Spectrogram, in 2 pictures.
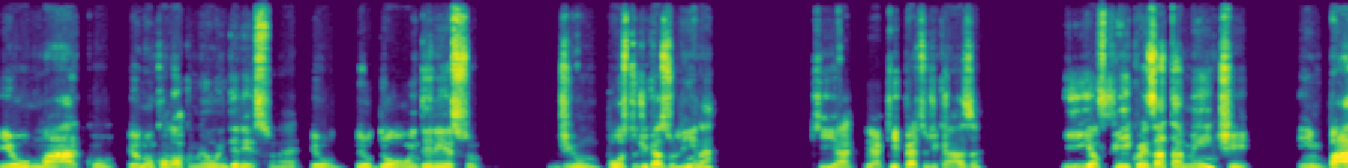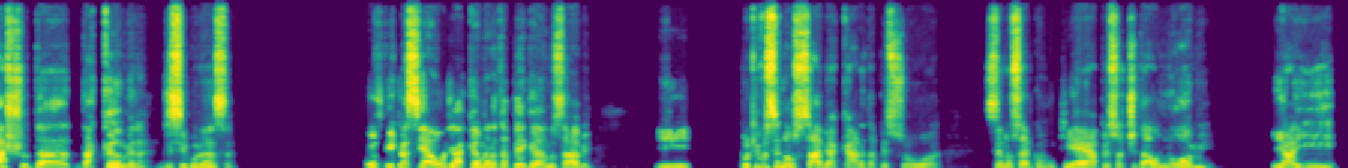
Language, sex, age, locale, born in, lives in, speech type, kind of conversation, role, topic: Portuguese, male, 40-44, pt-BR, Brazil, United States, conversation, podcast, host, Como construir confiança online com pessoas que você não conhece?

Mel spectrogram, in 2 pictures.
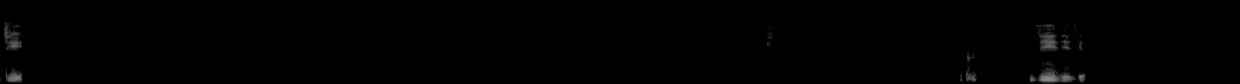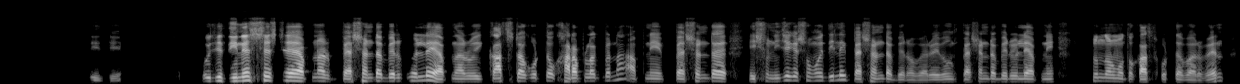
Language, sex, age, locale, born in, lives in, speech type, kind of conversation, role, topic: Bengali, male, 20-24, bn-BD, Bangladesh, Bangladesh, conversation, unstructured, none, আপনি নিজের জন্য সময় বের করতে কীভাবে চেষ্টা করেন?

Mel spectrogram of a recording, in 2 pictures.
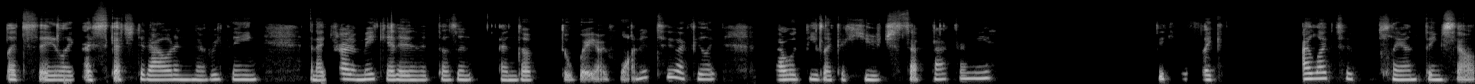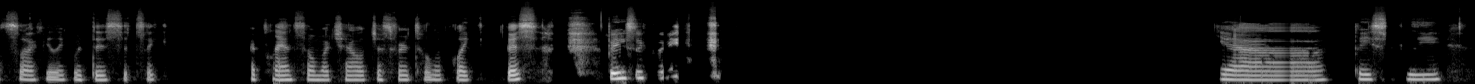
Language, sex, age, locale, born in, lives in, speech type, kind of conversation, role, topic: English, female, 20-24, en-US, Philippines, United States, conversation, advice, user, How can I start a new hobby without getting discouraged?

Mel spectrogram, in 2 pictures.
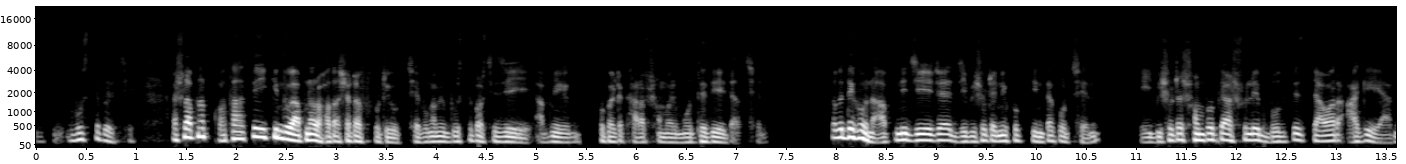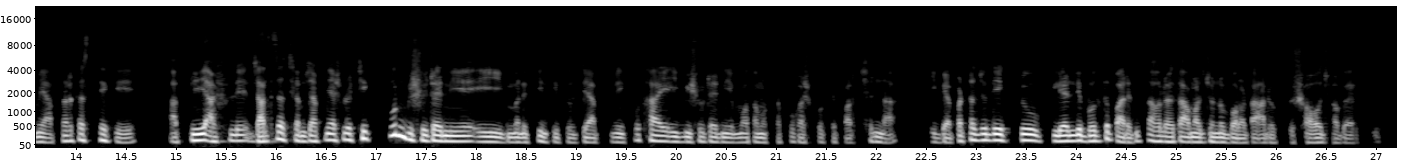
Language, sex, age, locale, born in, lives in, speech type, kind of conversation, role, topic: Bengali, male, 35-39, bn-BD, Bangladesh, Bangladesh, conversation, advice, advisor, আপনি চাকরিতে নিজের মতামত প্রকাশ করতে কেন ভয় পান?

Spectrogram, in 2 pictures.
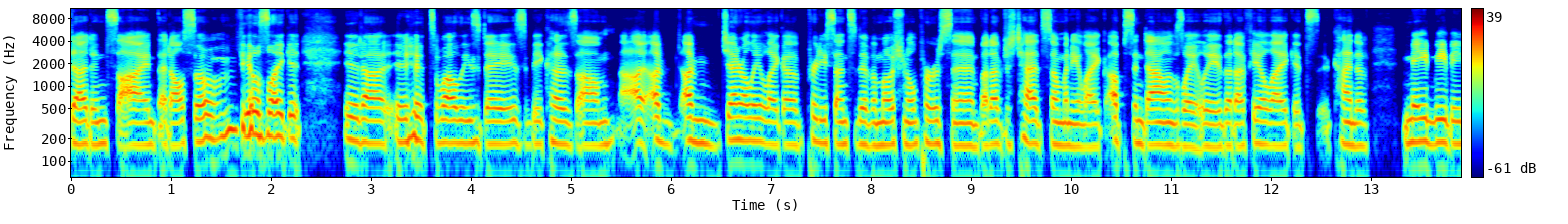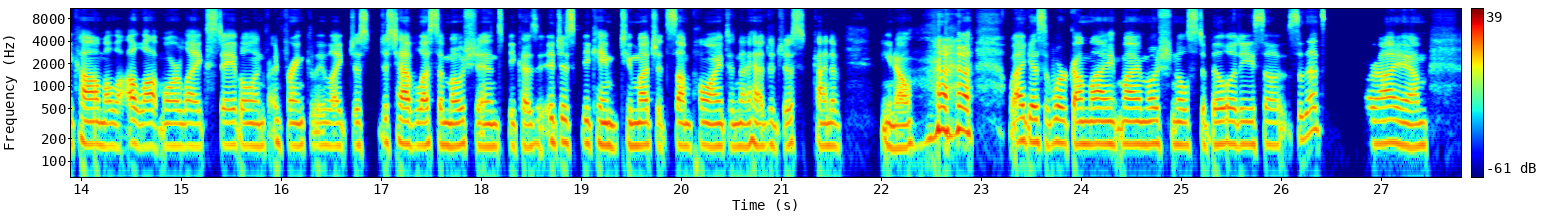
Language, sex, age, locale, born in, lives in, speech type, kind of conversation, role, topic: English, female, 40-44, en-US, United States, United States, conversation, unstructured, none, Which songs or artists have matched your mood lately, and what about them resonates with your life right now?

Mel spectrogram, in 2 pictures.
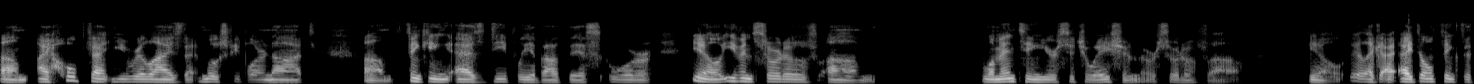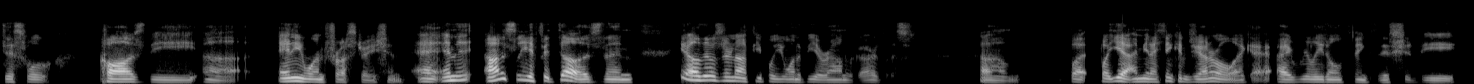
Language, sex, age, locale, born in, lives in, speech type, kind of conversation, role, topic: English, male, 40-44, en-US, United States, United States, conversation, advice, advisor, How can I stop worrying about how others view my appearance?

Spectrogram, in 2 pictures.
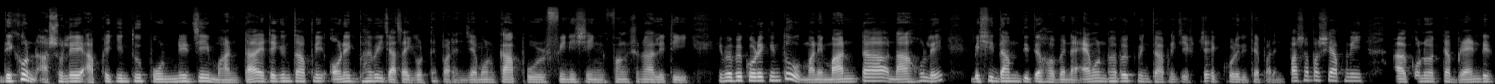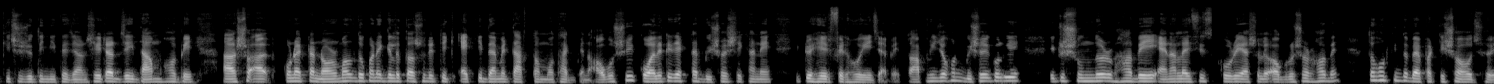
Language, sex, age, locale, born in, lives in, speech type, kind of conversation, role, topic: Bengali, male, 20-24, bn-BD, Bangladesh, Bangladesh, conversation, advice, advisor, বাজেটের মধ্যে থেকে কীভাবে ভালো মানের পোশাক ও প্রয়োজনীয় জিনিস কেনা যায়?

